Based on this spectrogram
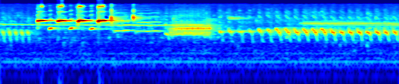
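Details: Breeding-stimulation canary song with sharp high chirps repeated about four times, a short whistle, a buzzy rasp, and then a steady rhythmic trill of rolling notes. A low electrical hum sits underneath.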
